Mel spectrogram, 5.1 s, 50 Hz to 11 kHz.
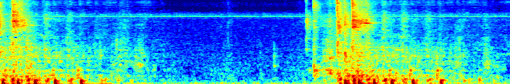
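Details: Troy-Bilt 21-inch front self-propelled mower with Honda engine, on choke with fuel flowing: two pull-starts give only a brief rattling crank each and it never catches; the choke flap is held open.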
